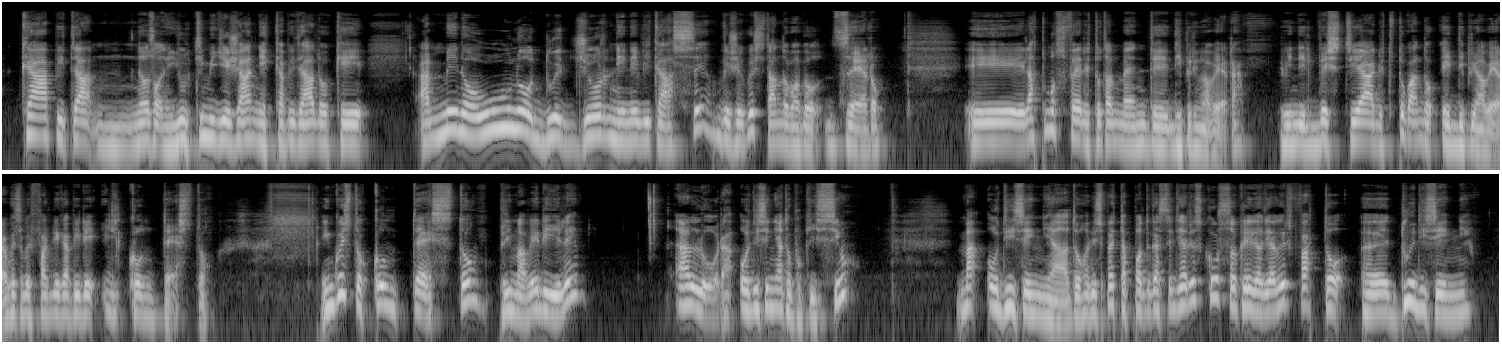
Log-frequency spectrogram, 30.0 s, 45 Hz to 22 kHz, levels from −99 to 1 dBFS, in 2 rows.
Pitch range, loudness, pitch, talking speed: 120-155 Hz, -27 LUFS, 135 Hz, 130 wpm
